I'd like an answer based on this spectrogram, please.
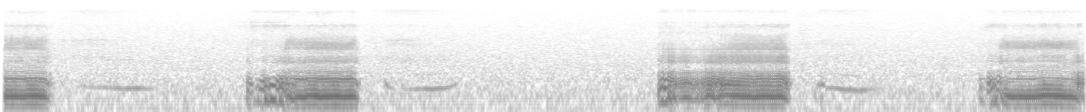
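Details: Shelby, a sleeping dog, snoring indoors: loud rasping breaths roughly every five to six seconds, each about one to two seconds long, with faint low whistling exhales between them.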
